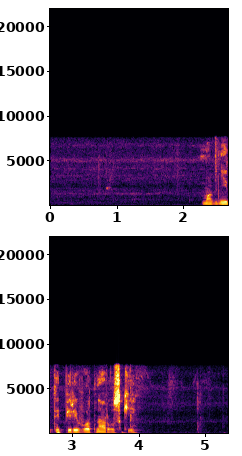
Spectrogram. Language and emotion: Russian, neutral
